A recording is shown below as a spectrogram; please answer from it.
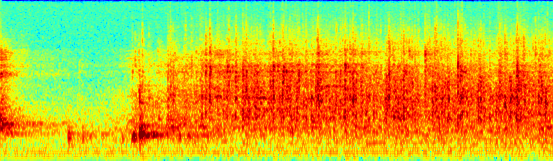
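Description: Crowd applauding at the close of a speech, the clapping starting about a second in and going on steadily.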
